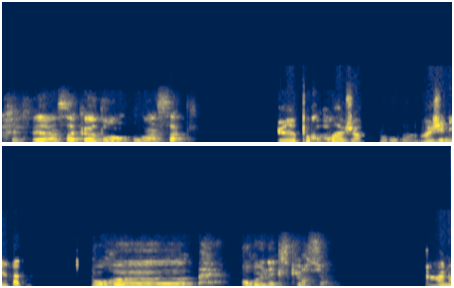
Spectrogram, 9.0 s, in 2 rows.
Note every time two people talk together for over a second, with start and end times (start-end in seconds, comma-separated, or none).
none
